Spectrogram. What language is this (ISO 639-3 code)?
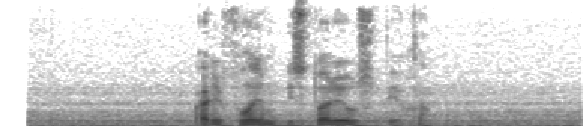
rus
